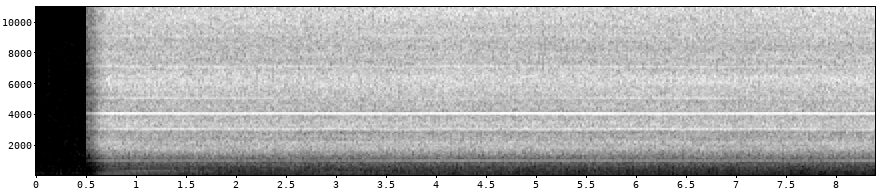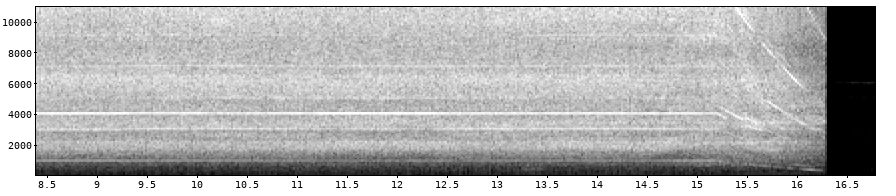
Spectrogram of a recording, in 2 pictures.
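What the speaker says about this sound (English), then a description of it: "Here's my router, and my computer's all ready to carve the P." CNC router carving the letter P into a wooden board bolted down for a Scrabble tile: a loud, steady high-pitched spindle whine and cutting roar that holds for about fifteen seconds before winding down at the end.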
